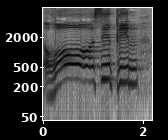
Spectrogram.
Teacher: yang tebalnya ni ghain, lepas tu ada alif dengan dia, ghasiqin, tafkhim betul tebal kan.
